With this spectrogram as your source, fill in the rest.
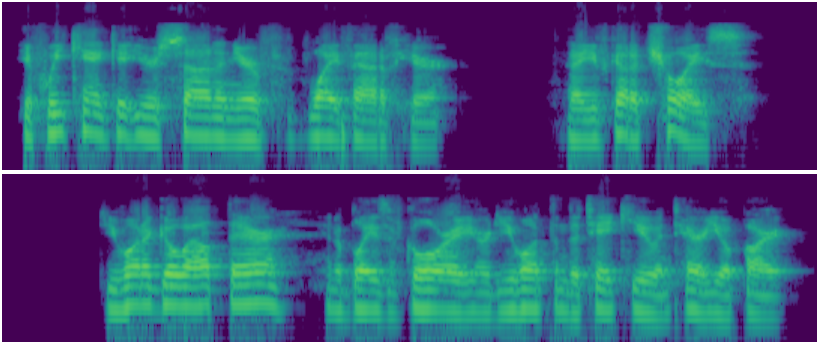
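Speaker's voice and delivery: hushed whispering. Player's character whispers to a robot during a tabletop game; whispering. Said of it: "I start whispering to the robot".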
